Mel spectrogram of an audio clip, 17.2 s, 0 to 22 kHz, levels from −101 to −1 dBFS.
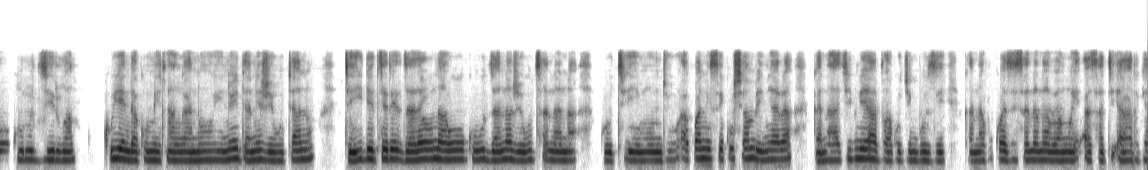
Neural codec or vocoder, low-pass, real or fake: codec, 24 kHz, 6 kbps, HILCodec; 7.2 kHz; fake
